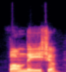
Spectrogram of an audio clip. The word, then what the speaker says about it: foundation: Foundation, A의 강세가 있습니다. Foundation, 요 F 사운드 조심하시고요. Foundation 하시 마시고요. 윗니로 아랫입술을 살짝 누르시면서 발음을 내미시면서 foundation, the earth, 땅, 흙, 지구.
